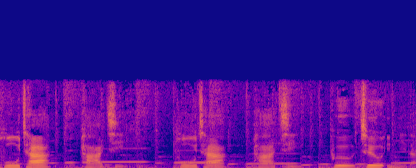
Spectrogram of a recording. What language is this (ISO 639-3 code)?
kor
